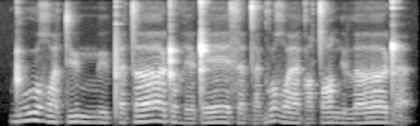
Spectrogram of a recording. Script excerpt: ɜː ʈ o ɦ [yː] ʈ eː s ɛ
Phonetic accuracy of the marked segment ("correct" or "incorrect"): incorrect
